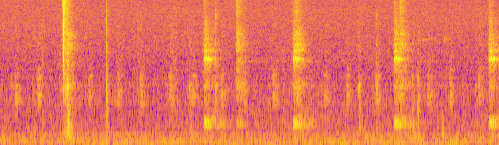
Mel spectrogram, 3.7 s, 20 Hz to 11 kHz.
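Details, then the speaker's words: 1968 Ford Galaxie 500 convertible: one crisp click as headlights come on from relays added under the hood to drive them, then light even ticking at quiet idle. Normal headlight relay click. "I put a couple of relays under the hood and so now when you turn them on there are relays to click on under the hood that actually drive the headlights you may be able to hear that"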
